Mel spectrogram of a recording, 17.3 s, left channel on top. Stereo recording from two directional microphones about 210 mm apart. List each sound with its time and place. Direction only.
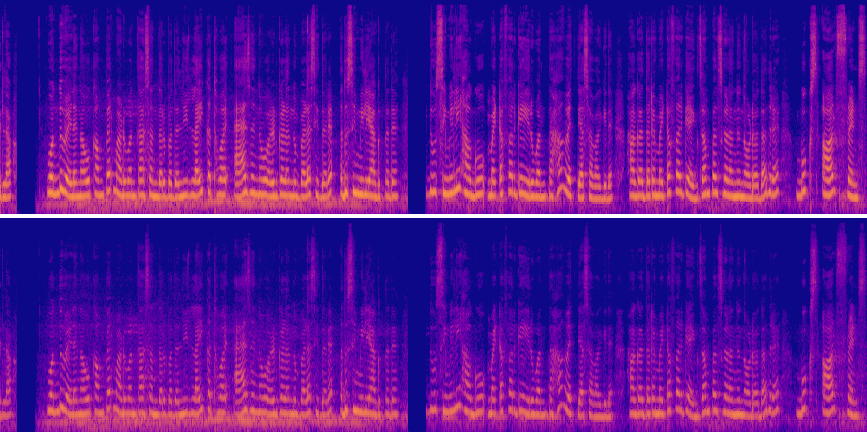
0.9 s a woman's voice: 35° left (ahead or behind)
